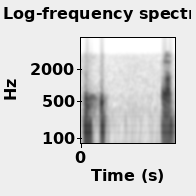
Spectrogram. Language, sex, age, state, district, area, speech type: Hindi, male, 18-30, Bihar, Begusarai, rural, conversation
